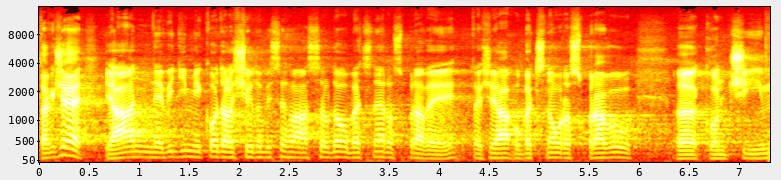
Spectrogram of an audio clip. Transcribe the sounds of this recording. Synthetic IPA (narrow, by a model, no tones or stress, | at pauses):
t̪aɡʒɛjaːnɛvɪɟiːmɲɪkoɦodalʃiːɦod̪obɪxsɛɦlaːsɪldoobɛt͡snɛːɾo̞spɾavɪt̪aɡʒɛjaːʔo̞bɛt͡sno̞wɾo̞spɾavu | ko̞nt͡ʃiːm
